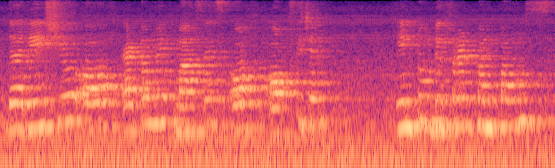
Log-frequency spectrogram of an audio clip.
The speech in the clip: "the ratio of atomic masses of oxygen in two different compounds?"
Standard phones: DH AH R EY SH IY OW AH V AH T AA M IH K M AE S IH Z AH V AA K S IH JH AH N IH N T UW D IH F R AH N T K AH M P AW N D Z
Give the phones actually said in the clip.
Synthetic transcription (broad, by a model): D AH R EY SH IY OW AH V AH T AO M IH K M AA S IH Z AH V AA K S IH JH AH N IH N T UW D IH F R AH N T K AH M P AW N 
